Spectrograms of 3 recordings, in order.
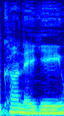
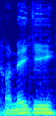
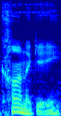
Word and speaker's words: Carnegie: Into abject poverty Andrew carnegi was born in Scotland which is the reason I'm saying carnegi instead of Carnegie because this is how the Scots actually pronounce it but Andrew's start in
